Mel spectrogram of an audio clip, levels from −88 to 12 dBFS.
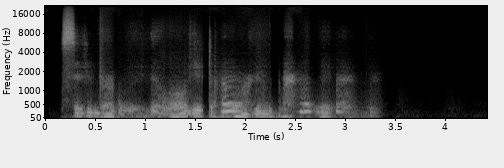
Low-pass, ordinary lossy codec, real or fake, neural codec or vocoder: none; none; fake; codec, 44.1 kHz, 0.9 kbps, DAC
